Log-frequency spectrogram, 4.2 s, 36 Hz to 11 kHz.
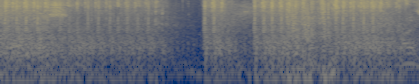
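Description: Rapid submachine gun fire from an MP9 in a competitive CS:GO match, a dense burst of shots that drops out briefly and then resumes loud, with a molotov fire nearby.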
